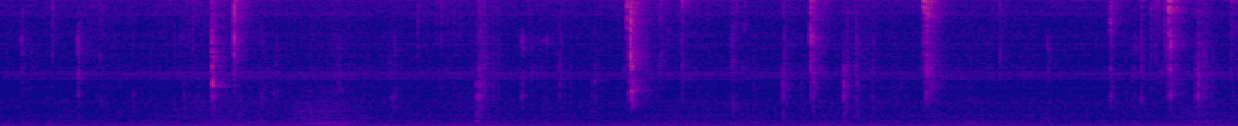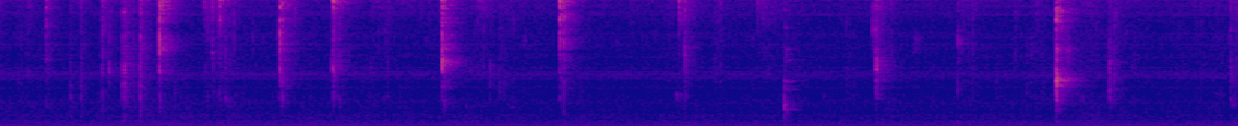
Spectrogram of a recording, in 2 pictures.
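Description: Faint, scattered crackles and clicks of crispy fried chicken being pulled apart by hand and chewed, a couple of sharp ticks a second at irregular intervals.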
